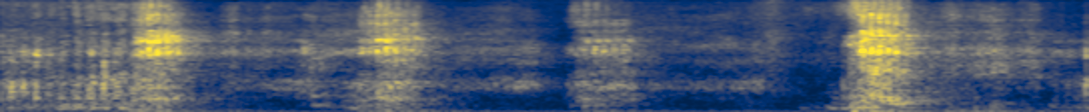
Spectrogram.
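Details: Muffin, a French Bulldog, wrestling playfully with a toddler of almost three: three short, harsh, breathy growl bursts spaced about a second apart, noisy and gravelly, with a human voice and laughter nearby.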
